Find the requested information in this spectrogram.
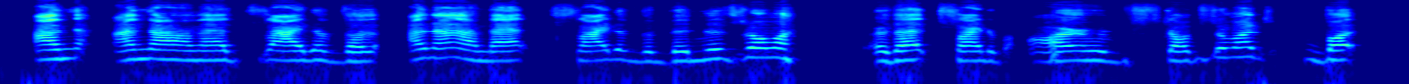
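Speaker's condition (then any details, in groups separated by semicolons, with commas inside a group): Cerebral palsy, spastic quadriplegia; mixed spastic quadriplegia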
